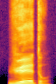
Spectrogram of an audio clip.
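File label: "yue4 du2", Mandarin Chinese; HSK4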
